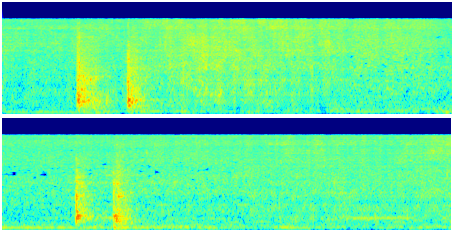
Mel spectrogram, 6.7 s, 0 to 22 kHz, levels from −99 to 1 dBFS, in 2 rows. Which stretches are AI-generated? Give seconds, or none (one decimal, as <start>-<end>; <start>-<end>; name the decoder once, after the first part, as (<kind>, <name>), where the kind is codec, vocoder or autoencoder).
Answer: 0.0-2.6 (codec, HILCodec); 5.2-6.7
